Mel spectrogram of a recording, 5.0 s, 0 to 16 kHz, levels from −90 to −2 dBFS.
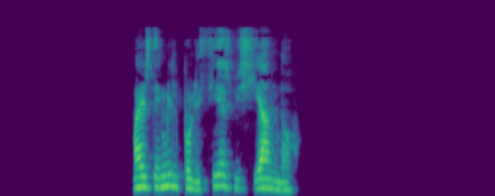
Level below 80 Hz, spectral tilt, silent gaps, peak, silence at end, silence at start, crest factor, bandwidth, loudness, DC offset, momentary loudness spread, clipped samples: -70 dBFS; -4.5 dB/octave; none; -4 dBFS; 2 s; 1.35 s; 26 dB; 9.4 kHz; -26 LUFS; under 0.1%; 7 LU; under 0.1%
